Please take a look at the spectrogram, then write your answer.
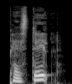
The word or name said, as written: pastel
